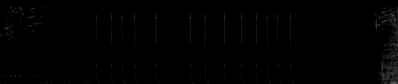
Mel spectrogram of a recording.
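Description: Soft clicks tick quickly one after another.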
